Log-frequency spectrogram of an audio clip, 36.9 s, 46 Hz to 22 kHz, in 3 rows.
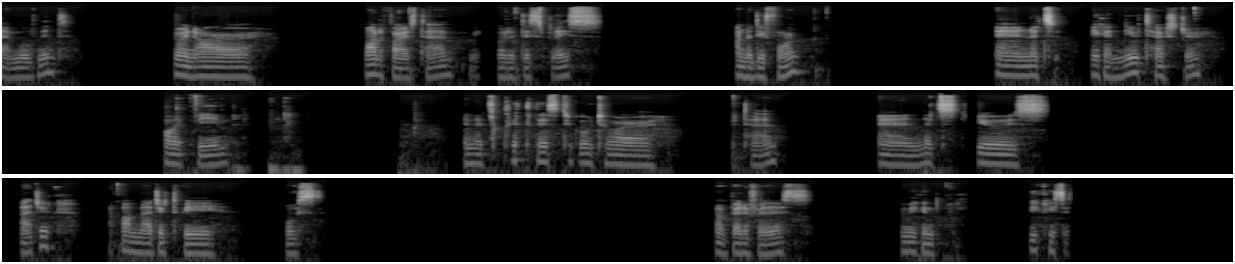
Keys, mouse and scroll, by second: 3.9 click, 5.0 click, 11.8 click, 13.5 click, 19.2 click, 20.9 click, 30.3 click, 34.5 shift+click.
